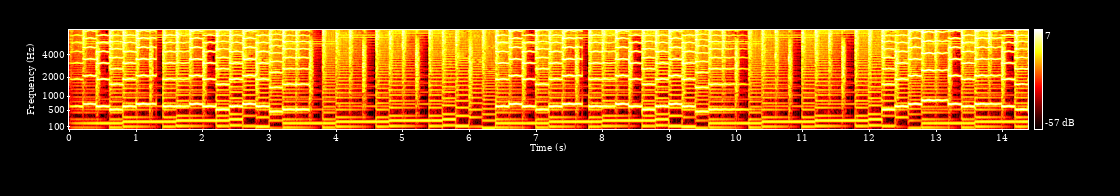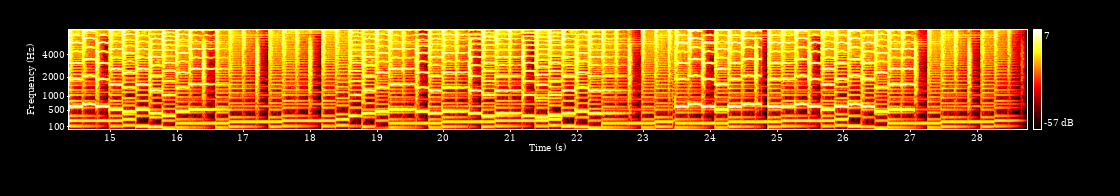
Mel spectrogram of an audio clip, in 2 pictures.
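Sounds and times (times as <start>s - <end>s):
retro electro music: 0.0s - 28.7s.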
